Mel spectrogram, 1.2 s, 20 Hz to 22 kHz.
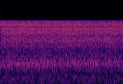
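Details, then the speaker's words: Dental air-water syringe rinsing a tooth with high-volume suction after etching during composite filling practice on a manikin, a continuous loud hiss of spraying air and water; dental air-water syringe spray. "okay that's good so technically we want to rinse for another 30 seconds or more"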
